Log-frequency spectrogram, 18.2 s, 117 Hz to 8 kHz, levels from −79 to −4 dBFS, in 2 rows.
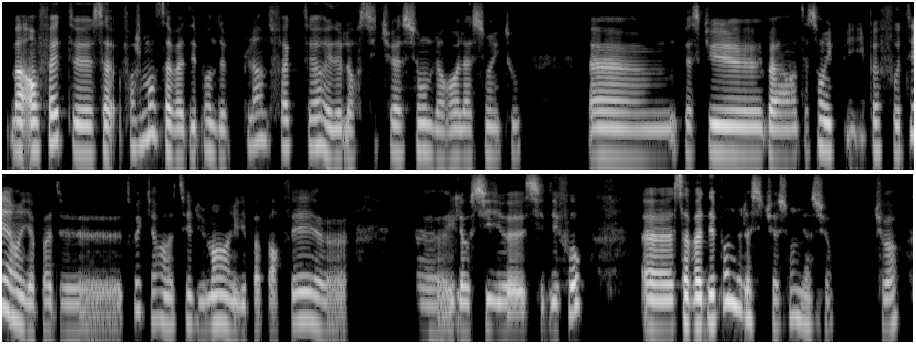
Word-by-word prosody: Bah 195 -1 +7
en 195 - +10
fait, 240 +4 +2
heu, 180 -1 +3
ça 180 0 +1
franchement, 235 +8 -3
ça 195 -10 +2
va 165 -1 0
dépendre 180 +2 -5
de 165 -1 -5
plein 235 +3 -5
de 245 - -15
facteurs 210 +1 -3
et 175 - +1
de 165 - 0
leur 165 -1 -4
situation, 190 -2 -3
de 185 - -3
leur 160 -2 -5
relation 165 +2 -3
et 170 0 -7
tout. 180 +2 -14 0.7
Hem, 165 -1 0
parce 175 -2 -6
que 175 -1 +4
ben, 165 -2 +3
de - - -3
toute 170 - -12
façon 200 +4 -1
i 190 -1 +1
ils 285 -2 -14
peuvent 195 -7 -4
fauter, 185 +11 0
hein, 215 -6 +3
il 180 - -1
y - - +2
a - - -2
pas 165 +1 -5
de 430 - -7
truc, 260 -4 -10
hein, 205 -2 -3
tu 190 - -7
sais - - -1
l'humain 185 +2 0
il - - -3
est 150 - -5
pas - - -6
parfait, 200 0 -2
heu, - - -4 0.8
heu, 150 -1 -5
il - - 0
a - - +3
aussi, 160 +1 +1
heu, 85 - +2
ses - - -1
défauts. 240 - 0 0.6
Heu, 170 0 +6
ça 185 +3 +5
va 180 +1 +9
dépendre 200 - +4
de - - 0
la - - +1
situation, 185 +1 -4
bien 200 -3 -4
sûr, 175 -2 -5 0.4
tu - - -10
vois? 180 +5 -2
180 Hz, 220 wpm, -27 LUFS, 165-205 Hz, 0.8 s, en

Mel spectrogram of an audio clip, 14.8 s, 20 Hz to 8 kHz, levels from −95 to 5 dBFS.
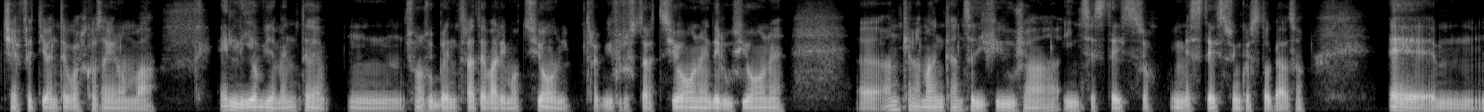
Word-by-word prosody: c'è - - -1
effettivamente 75 -1 -1
qualcosa 75 0 -2
che 70 - +1
non 70 0 -3
va. 65 -2 -2 0.6
E 90 - 0
lì 90 -4 +4
ovviamente, 80 -1 +1
mhmm, 70 -2 -4
sono - - -4
subentrate 75 -1 +1
varie 70 0 +3
emozioni, 70 -1 +1
tra - - -7
cui 75 0 -3
frustrazione, 80 +1 +1
delusione, 75 +1 +2 0.7
ehm, - - -3 0.2
anche 100 +1 -3
la 90 - 0
mancanza 85 +1 0
di 80 -2 +2
fiducia 75 -2 -1
in 75 -1 -1
sé - - -4
stesso, 70 - -1
in 80 - 0
me 75 -1 +1
stesso - - 0
in - - +3
questo - - 0
caso. 65 - 0 0.8
Ehm, 75 -3 +2
75 Hz, 135 wpm, -26 LUFS, 70-80 Hz, 0.8 s, lì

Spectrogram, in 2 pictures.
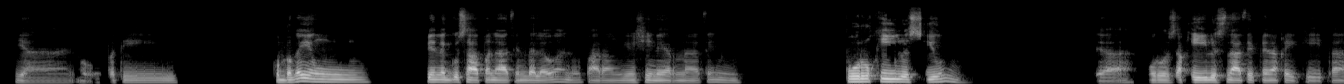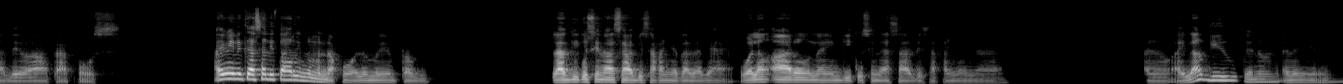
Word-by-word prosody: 'Yan, 80 -2 -12
oo, - - -16
pati - - -10 1.4
kumbaga 110 +5 +2
'yung 135 -5 +4 1.0
pinag-usapan 110 -2 +2
nating 95 0 -5
dalawa 100 +4 -2
ano, 100 -1 -10
parang 95 -1 -6
'yung 100 0 -6
shinare 95 -2 -3
natin 95 +2 -9 1.0
puro 130 +1 +9
kilos 125 -4 +5
'yun. 120 -3 -1 1.3
Yeah, 80 +4 -7 0.2
puro 100 0 -1
sa - - +1
kilos 105 -2 +3
natin - - +3
pinakikita, 95 -2 -6
di 80 -1 -9
ba? 80 +1 -7
Tapos, - - -13 0.9
I 230 - +6
mean, 255 +1 +8
nagsasalita 235 -2 +6
rin 200 - +1
naman 145 -9 -1
ako. 100 -2 -6
Alam 95 +1 -7
mo - - -7
'yun, 100 -1 -10
pag 85 -2 -11 1.3
Lagi 100 +3 +5
ko 115 - +1
sinasabi 105 -4 +1
sa 95 -1 -8
kaniya 95 -1 -8
talaga, 85 -1 -10
walang 115 +4 -1
araw 105 -1 +2
na 100 - -6
hindi 95 -1 -9
ko - - -11
sinasabi 90 -1 -10
sa - - -20
kaniya 85 0 -16
na 80 -1 -20 1.6
ano 80 0 -14
"I - - -9
love 225 -3 0
you," 190 -1 0 0.2
gano'n, 120 +1 -11
alam 100 +1 -9
mo 100 -1 -13
'yun? 95 0 -17
100 Hz, 130 wpm, -23 LUFS, 90-115 Hz, 1.6 s, puro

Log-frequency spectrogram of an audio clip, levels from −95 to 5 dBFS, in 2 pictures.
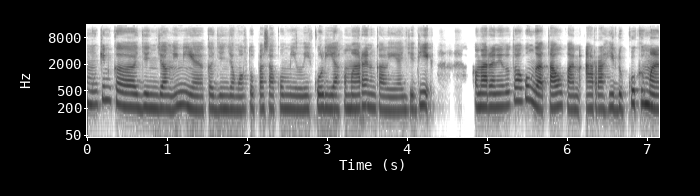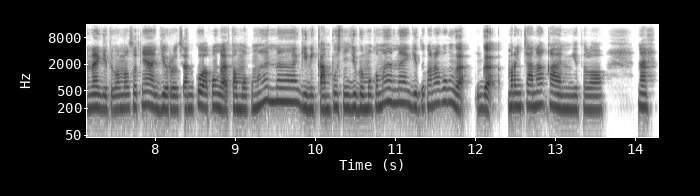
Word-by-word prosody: mungkin 255 +6 -3
ke 220 -4 +2
jenjang 205 -1 0
ini 225 -4 0
ya, 190 - -2
ke 200 0 -5
jenjang 195 0 -3
waktu 190 +3 -6
pas 200 0 -4
aku 205 +1 -6
milih 195 -1 -3
kuliah 200 0 -1
kemarin 205 +2 0
kali 185 -2 -4
ya. - - -6
Jadi, 200 +4 -2 0.5
kemarin 220 0 +4
itu 220 +1 -2
aku 295 +5 0
nggak 200 -1 +4
tahu 210 +1 +4
kan 195 -1 +1
arah 200 0 +2
hidupku 210 +5 -2
ke 255 - -3
mana 210 -3 +6
gitu, 195 - -4
maksudnya 220 +3 +2
jurusanku 200 +2 -1
aku 220 0 +2
nggak 195 - +4
tahu 200 -1 +1
mau 195 - -5
ke 205 - -4
mana. 290 +2 0
Gini 200 -2 0
kampusnya 210 +2 +1
juga 200 -1 0
mau 205 - -1
ke 220 - -4
mana, 265 0 -1
gitu, 215 -2 -3
karena 245 +5 -2
aku 280 - -2
nggak 215 -8 +2
nggak 195 0 +4 0.2
merencanakan 225 -2 +1
gitu 195 0 -6
loh. 190 0 -2 0.5
Nah, 215 - +4
210 Hz, 210 wpm, -23 LUFS, 200-225 Hz, 0.5 s, mana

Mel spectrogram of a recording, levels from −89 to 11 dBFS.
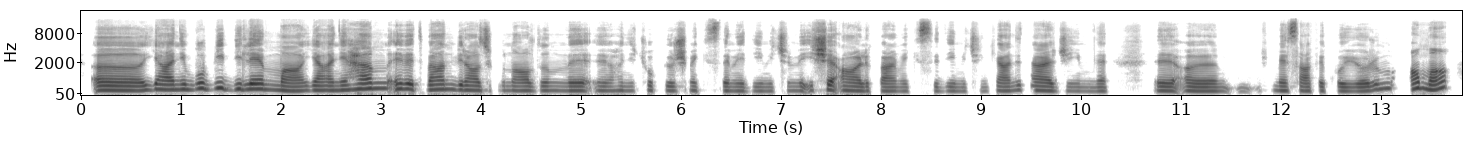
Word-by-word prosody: Iıı, 170 -1 +5
yani 195 -1 +3
bu 235 -3 +1
bir 245 -6 0
dilemma. 195 -8 +3
Yani 170 +1 +1
hem 230 +4 +3
evet 215 -4 +2
ben 200 +1 +1
birazcık 170 -3 -1
bunaldım 160 -1 -5
ve 160 0 +1
e 160 -1 -8
hani 155 0 -11
çok 170 +2 -13
görüşmek 160 0 -4
istemediğim 150 -1 -7
için 155 +2 -9
ve 155 - -6
işe 175 +2 +5
ağırlık 155 -3 -2
vermek 145 -1 -4
istediğim 145 -1 -3
için 140 0 -16
kendi 155 +4 -3
tercihimle, 145 -4 -3 0.5
eee, 155 -2 0
ııı, 145 -2 +1
m 140 - -15 0.4
mesafe 155 -2 -2
koyuyorum 150 +11 -3 0.2
ama, 230 +3 +4
165 Hz, 140 wpm, -23 LUFS, 150-190 Hz, 0.5 s, Iıı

